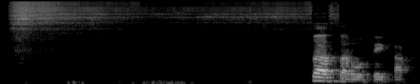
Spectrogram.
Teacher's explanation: हमारी दांत पे के पास ले जाओ जीभ, मसूड़ों पे, और हल्का सा उसके अंदर गैप दे दो, हवा को उसके ऊपर से जाने दो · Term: दंत वर्ण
